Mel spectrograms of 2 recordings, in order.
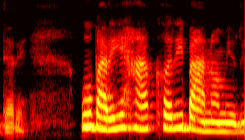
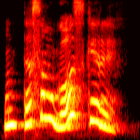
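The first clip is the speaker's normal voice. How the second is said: higher, louder complaint; indignant outcry; 6 semitones higher, 6 dB louder than usual. A narrator's reading. Tiri complains the child bit her, indignant outcry. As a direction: cry out indignantly.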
